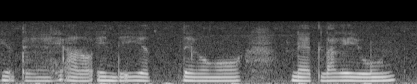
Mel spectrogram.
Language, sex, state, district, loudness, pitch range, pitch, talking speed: Chakma, female, Tripura, Unakoti, -15 LUFS, 165-180 Hz, 170 Hz, 85 wpm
